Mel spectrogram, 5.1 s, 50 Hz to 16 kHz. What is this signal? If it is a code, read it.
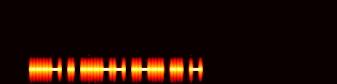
Morse code, heard as a keyed tone, about 25 wpm, 700 Hz. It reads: VE3LIT
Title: DXCC-100 Call Signs - 6 Characters - Repeated 3x - 25wpm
